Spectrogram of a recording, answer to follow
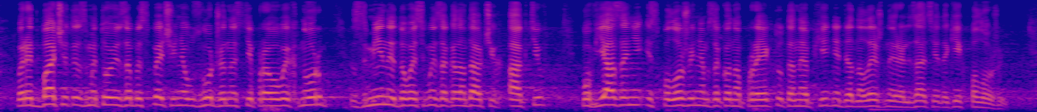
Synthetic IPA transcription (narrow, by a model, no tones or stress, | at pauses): peɾed̪̚bɑt͡ʃɪt̪ɪzmet̪ɔjʊzɐbe̞spɛt͡ʃenʲːɐwzɦɔd͡ʒenɔsʲtʲipɾɐʋɔʋɪxnɔrmzmʲinɪd̪ɔʋɐsʲmɪzɐkɔnɐd̪ɑwt͡ʃɪxɑktʲiw | pɔʋjazɐnʲiʔispɔlˠɔʒenʲːɐmzɐkɔnɔpɾɔɛk̚t̪ʊt̪ɐneɔbxʲidʲnʲid̪lʲɐnɐlˠɛʒnɔjiɾeɐlʲizɑt͡sʲijit̪ɐkixpɔlˠɔʒenʲ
